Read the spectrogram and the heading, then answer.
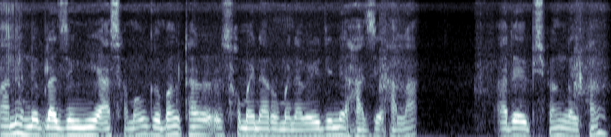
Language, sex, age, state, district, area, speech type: Bodo, male, 45-60, Assam, Chirang, rural, spontaneous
